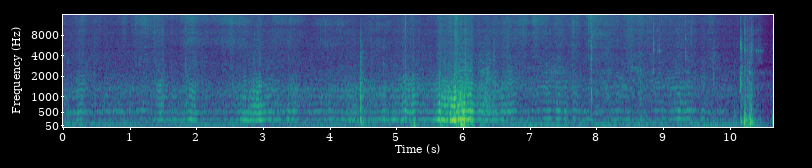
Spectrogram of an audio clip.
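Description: Africanized honey bees buzzing steadily in the air around a worked hive, with one bee swelling loud as it flies close past the microphone about six seconds in.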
